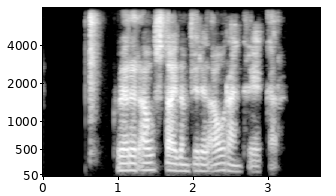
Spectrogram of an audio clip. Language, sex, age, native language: Icelandic, male, 30-39, Swedish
